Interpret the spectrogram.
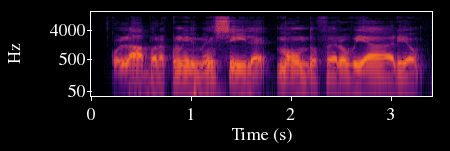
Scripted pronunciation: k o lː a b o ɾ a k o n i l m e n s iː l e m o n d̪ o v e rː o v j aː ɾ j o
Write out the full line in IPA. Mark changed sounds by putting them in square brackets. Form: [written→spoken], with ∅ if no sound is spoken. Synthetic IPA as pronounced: k o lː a b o ɾ a k o n i l m e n s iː l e m o n d̪ o [v→f] e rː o v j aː ɾ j o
